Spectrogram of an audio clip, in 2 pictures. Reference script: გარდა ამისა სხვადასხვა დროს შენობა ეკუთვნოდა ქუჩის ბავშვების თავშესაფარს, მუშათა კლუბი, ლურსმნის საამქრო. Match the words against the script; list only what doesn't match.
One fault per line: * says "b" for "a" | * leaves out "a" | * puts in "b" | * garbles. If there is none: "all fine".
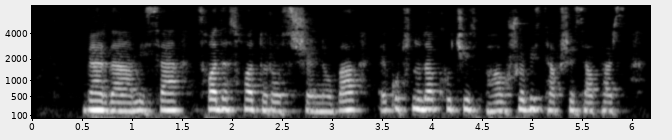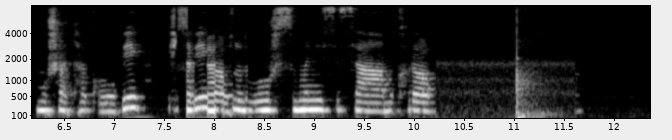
* garbles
